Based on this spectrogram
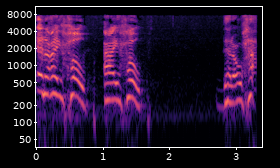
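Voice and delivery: ordinary delivery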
